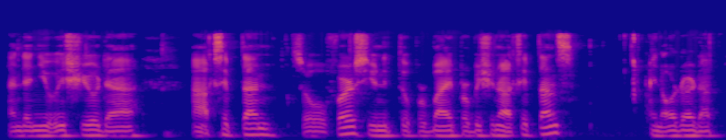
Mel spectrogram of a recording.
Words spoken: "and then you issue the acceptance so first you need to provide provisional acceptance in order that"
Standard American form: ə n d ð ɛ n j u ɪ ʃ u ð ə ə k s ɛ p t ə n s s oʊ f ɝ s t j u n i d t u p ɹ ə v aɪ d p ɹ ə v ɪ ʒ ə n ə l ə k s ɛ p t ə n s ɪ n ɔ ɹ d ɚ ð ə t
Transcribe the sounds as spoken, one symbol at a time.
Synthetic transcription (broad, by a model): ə n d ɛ n j u ɪ ʃ u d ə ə k s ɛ p t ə n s s oʊ f ɝ s t j u n i d t u p ɹ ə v aɪ d p ɹ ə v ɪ ʃ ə n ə l ə k s ɛ p t ə n s ɪ n ɔ ɹ d ɚ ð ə t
